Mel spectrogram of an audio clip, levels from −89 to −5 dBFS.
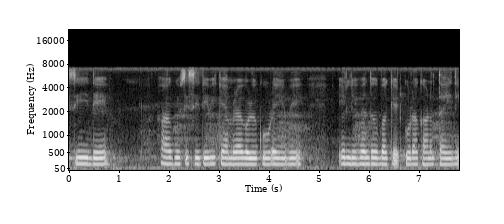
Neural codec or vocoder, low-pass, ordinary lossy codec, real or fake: vocoder, 22.05 kHz, 80 mel bands, Vocos; 7.2 kHz; none; fake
